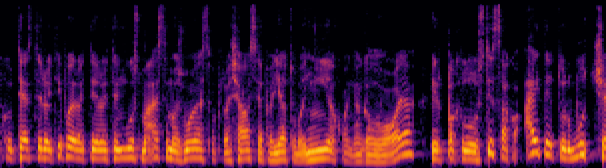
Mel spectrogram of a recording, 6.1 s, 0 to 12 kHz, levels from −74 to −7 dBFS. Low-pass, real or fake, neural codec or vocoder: 10.8 kHz; real; none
